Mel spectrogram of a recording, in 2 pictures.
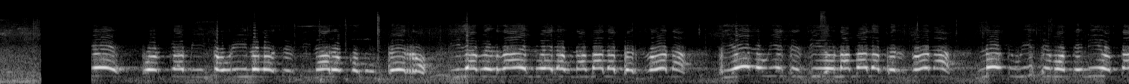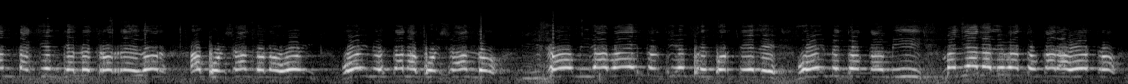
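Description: A voice speaking continuously through a handheld megaphone, with a narrow, harsh horn tone. It starts after a brief gap just under a second in.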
